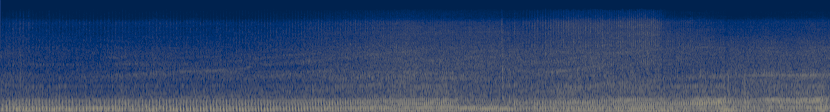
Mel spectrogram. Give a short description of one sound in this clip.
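A small scooter engine chugs at idle, then revs up and down as the scooter moves off.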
